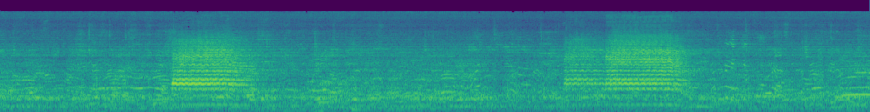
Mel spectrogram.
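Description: A sheep bleating twice, each call about a second long, over the chatter of a crowd.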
